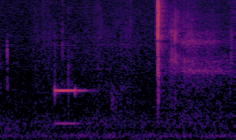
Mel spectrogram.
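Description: A smartphone gives one short electronic beep about half a second in as the call is hung up, followed by a faint click about a second later.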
